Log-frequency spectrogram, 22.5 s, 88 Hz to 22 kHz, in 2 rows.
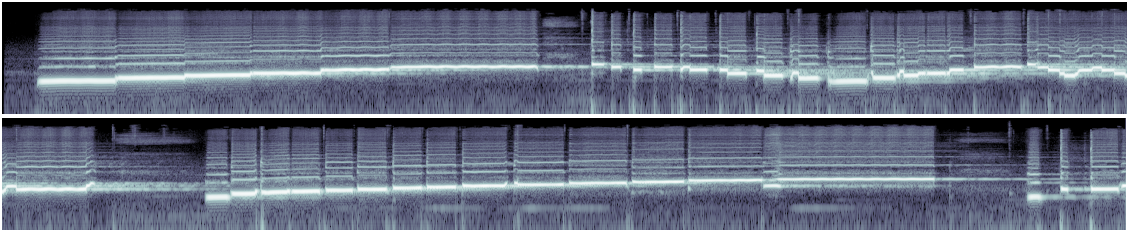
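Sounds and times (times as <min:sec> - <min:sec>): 
western red cedar flute in A minor: 0:00.3 - 0:22.4.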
